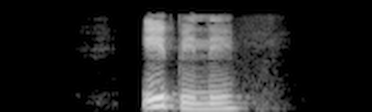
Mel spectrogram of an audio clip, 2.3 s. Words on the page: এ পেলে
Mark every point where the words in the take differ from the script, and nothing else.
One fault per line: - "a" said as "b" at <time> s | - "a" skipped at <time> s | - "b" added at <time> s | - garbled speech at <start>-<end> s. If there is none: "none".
none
